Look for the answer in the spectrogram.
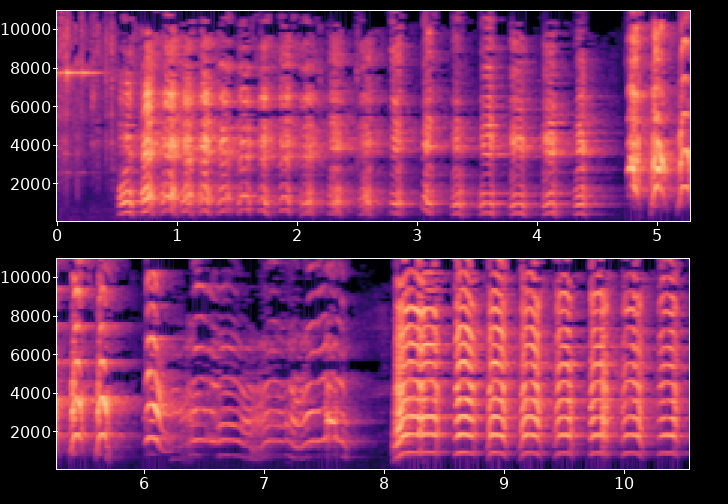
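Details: Pet cockatoo with new jingly cage toys, giving long runs of rapid repeated harsh calls, some wavering talk-like sounds, then a regular string of hooting notes.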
